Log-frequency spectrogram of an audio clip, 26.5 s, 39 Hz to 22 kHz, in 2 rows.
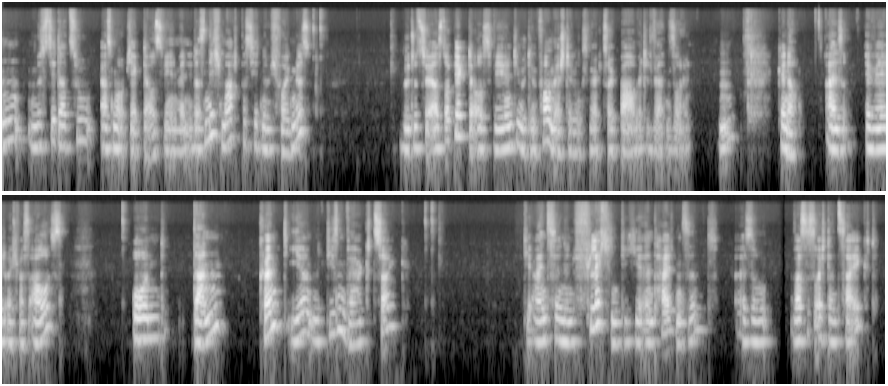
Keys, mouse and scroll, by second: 4.5 click, 13.3-15.2 drag, 19.5 click, 25.9 ctrl+scroll up 2.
